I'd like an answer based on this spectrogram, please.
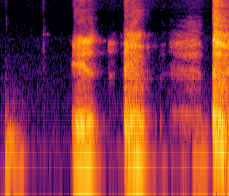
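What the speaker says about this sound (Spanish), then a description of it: "qué pena que es que estoy con una tos, una carraspera que he tenido" Several harsh throat clears and coughs come in short separate bursts with quiet gaps between them, close up and fairly loud.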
